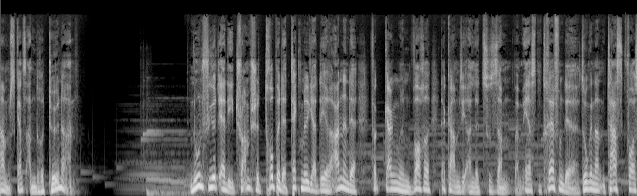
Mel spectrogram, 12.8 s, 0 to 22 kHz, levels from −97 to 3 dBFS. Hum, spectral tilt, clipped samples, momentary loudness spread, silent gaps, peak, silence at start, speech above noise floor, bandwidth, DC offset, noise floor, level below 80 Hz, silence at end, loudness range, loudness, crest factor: none; -5 dB/octave; under 0.1%; 13 LU; none; -2 dBFS; 0 s; 45 dB; 16.5 kHz; under 0.1%; -63 dBFS; -42 dBFS; 0 s; 5 LU; -18 LUFS; 16 dB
